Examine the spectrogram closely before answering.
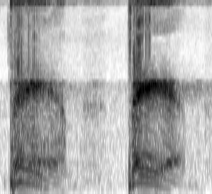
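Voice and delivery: loud, punched "bam"; abrupt loud bursts acting out the hit; sudden impact. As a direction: hit each bam hard like a collision. Boys suddenly slam into his legs.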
